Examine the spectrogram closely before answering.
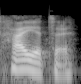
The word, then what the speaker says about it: Hayate: The pronunciation shows it as ha and then ya like the beginning of yatsi and then t e h. So hayate.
